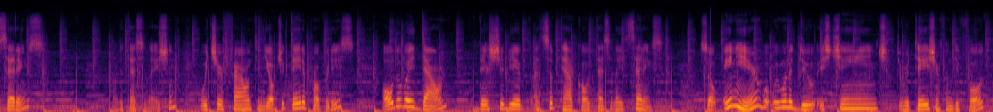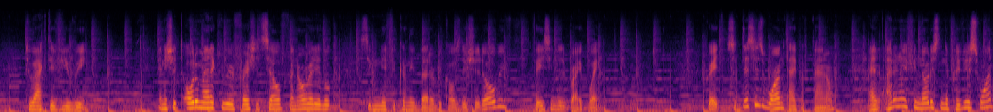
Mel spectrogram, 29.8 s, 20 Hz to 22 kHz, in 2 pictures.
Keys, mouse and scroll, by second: 0.2-0.7 scroll down 7, 2.6-5.6 drag, 6.0-6.4 scroll up 10, 9.7-10.0 scroll down 3, 11.4 scroll down 2, 14.5-17.6 drag, 18.0-18.6 scroll down 3, 18.6-21.6 middle drag, 29.0-29.8 scroll up 6, 29.5-29.8 middle drag.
